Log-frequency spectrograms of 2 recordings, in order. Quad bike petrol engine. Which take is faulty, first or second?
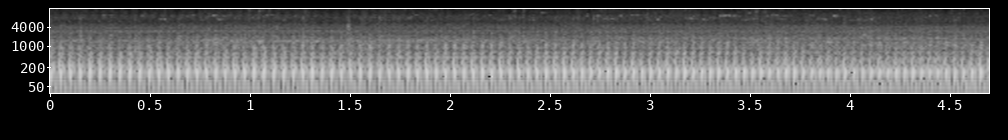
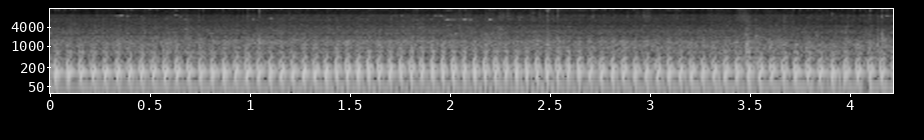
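second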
